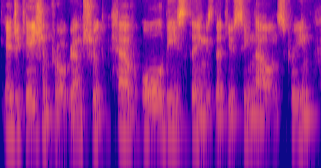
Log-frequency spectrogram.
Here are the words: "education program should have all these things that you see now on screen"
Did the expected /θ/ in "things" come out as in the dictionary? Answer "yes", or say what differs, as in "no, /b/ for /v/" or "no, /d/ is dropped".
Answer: yes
